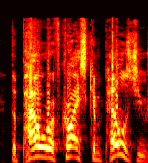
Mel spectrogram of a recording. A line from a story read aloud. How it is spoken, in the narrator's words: Sherman roared as Shepard mumbled the phrase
